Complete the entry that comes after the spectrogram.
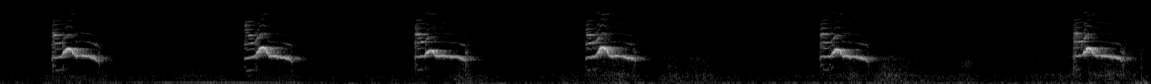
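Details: Indoor lutino cockatiel playing freely on a bed upstairs, giving six short, raspy squawks in steady succession about every two seconds, each a quick bright burst with a downward tail, in a quiet room.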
